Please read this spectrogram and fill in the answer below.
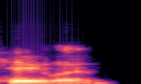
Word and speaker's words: Kalynn: But next up, everyone, we have the queen of like fairy tales, Kalynn Bayron, which I hope I am pronouncing correctly, Kalynn. You are. You got it right.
